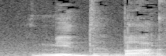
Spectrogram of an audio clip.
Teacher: Под далит мидбар, все, д и все, мидбар бар. Как бы два слога, совершенно разные. Это шва, которая вообще не слышно. Давается шва нах, мид, бар.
